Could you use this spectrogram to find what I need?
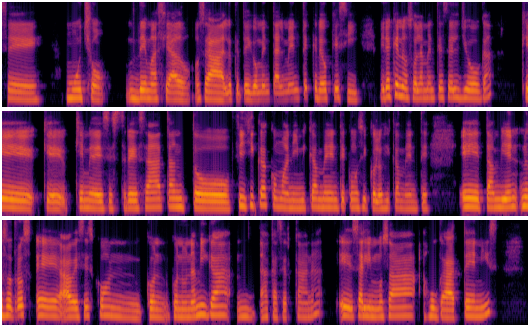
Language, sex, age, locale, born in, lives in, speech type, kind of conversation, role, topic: Spanish, female, 40-44, es-CO, Colombia, United States, conversation, unstructured, none, ¿Cómo cambia el ejercicio tu estado de ánimo?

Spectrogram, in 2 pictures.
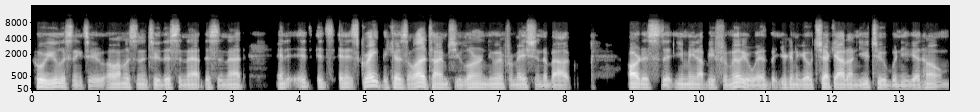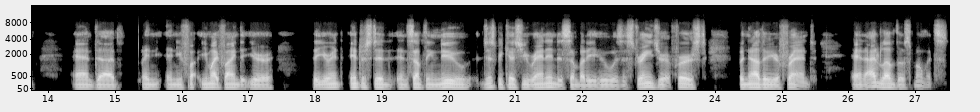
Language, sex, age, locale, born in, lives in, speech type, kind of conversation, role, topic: English, male, 60-64, en-US, United States, United States, conversation, unstructured, none, Which everyday moments and small habits help you feel genuinely connected to people you see regularly?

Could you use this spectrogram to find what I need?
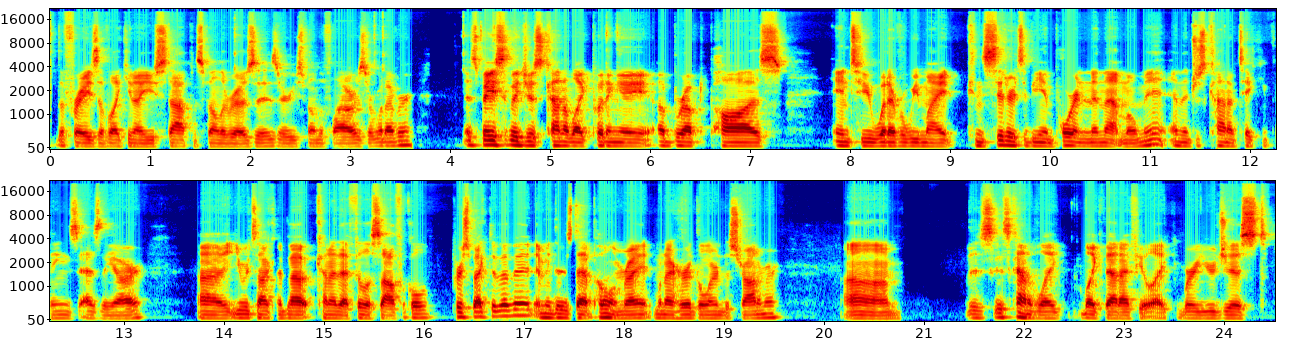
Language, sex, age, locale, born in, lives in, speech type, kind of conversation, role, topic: English, male, 30-34, en-US, United States, United States, conversation, advice, user, How can I be more present daily?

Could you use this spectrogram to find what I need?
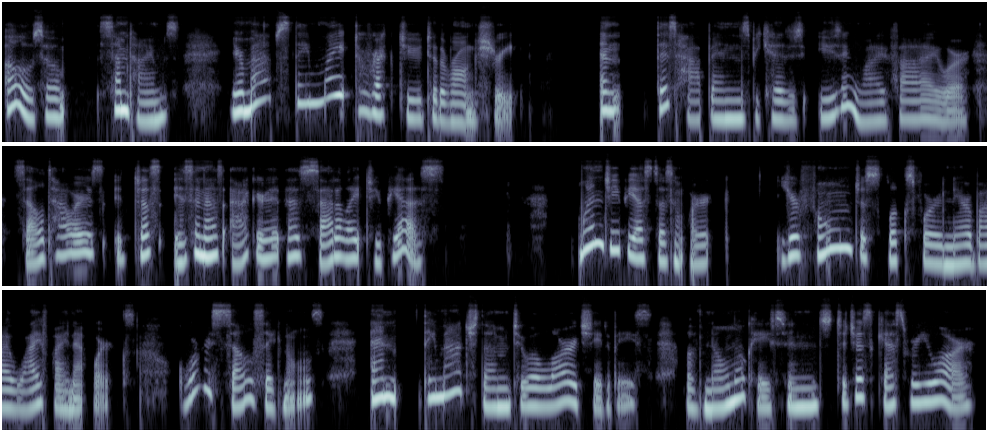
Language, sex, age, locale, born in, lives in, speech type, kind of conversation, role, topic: English, female, 25-29, en-US, United States, United States, read, expert-assistant, expert, How do phones determine and manage your location, and what happens to your location data?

